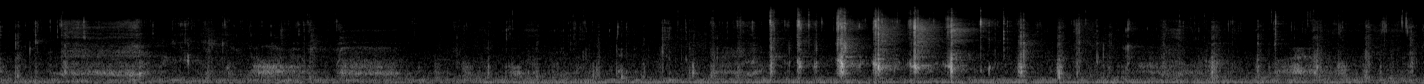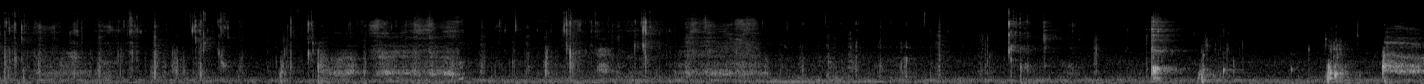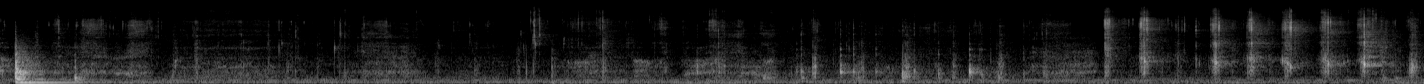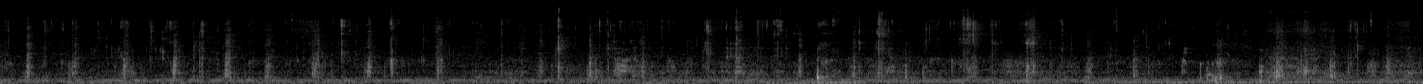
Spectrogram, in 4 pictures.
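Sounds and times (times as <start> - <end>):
faint low hum: 0.0 - 56.9
wet mouth noises: 24.3 - 32.0
loud thump: 28.6 - 29.4
crunching crisp food: 29.3 - 56.9.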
